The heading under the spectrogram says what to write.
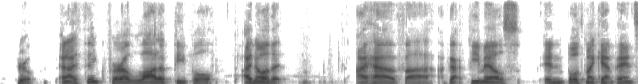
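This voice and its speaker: A man with a medium-pitched voice speaks at a moderate pace, with ordinary pitch variation. Long, frequent pauses break up his speech, and the sound is dry and close with no echo. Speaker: podcast host, game master. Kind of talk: casual chat.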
